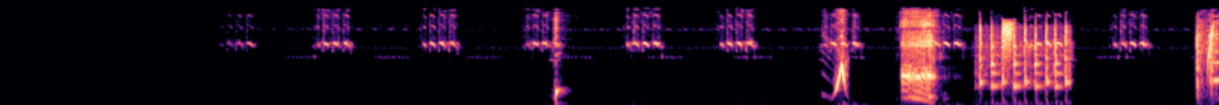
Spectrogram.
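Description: Cartoon sound effects: crickets chirping about twice a second, with a single water-drop plop about halfway. Near the end come a rising bloop and a rasping buzz about a second long.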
